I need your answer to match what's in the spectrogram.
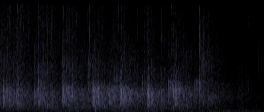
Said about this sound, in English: Women, would you agree that your definition of love is being made to feel safe and protected? Let me hear you clap if that's correct.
